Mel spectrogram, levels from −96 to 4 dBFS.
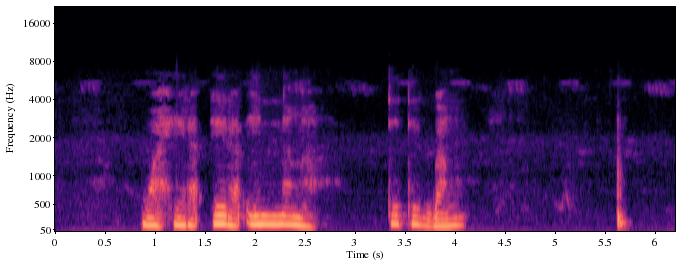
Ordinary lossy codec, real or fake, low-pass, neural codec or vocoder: Opus, 24 kbps; real; 7.2 kHz; none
